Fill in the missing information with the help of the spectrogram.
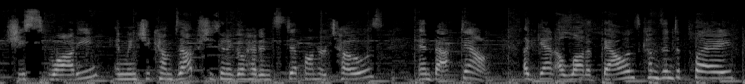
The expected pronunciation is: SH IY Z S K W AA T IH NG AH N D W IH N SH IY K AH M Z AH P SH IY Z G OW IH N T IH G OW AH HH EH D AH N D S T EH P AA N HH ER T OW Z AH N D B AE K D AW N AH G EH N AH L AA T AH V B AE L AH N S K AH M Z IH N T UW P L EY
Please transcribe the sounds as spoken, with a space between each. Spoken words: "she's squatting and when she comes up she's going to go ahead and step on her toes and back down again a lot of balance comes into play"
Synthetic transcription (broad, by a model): SH IY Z S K W AA T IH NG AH N W IH N SH IY K AH M Z AH P SH IY Z G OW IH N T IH G OW AH HH EH D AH N S T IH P N ER T OW Z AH N B AE K D AW N AH G EH N AH L AA T AH V B AE L AH N S K AH M Z IH N T UW P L EY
